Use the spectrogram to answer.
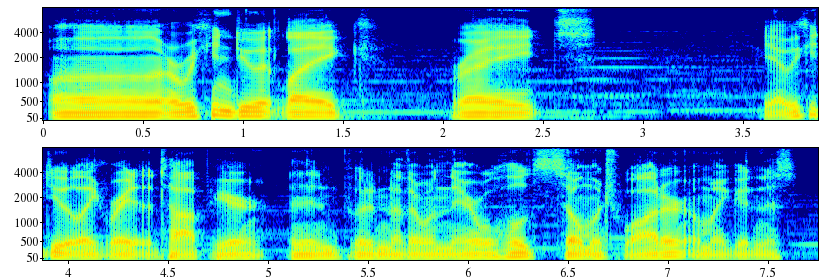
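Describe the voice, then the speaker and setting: A man's voice: low voice, fairly even intonation, fairly quick, creaky, smooth, faint music behind. A man casually chatting while streaming a game, upbeat and talkative, reading chat aloud.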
